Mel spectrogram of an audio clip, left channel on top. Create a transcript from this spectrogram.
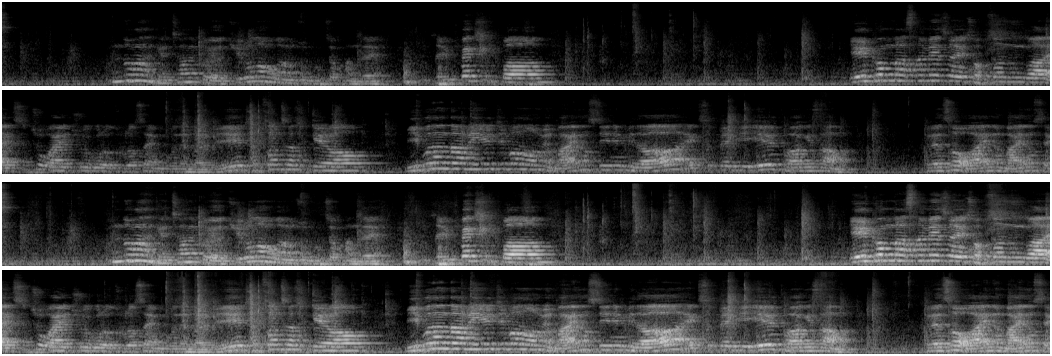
한동안은 괜찮을 거예요. 뒤로 넘어가면 좀 복잡한데 자, 610번 1,3에서의 접선과 x축, y축으로 둘러싸인 부분의 넓이 접선 찾을게요. 미분한 다음에 1 집어넣으면 마이너스 1입니다. x 빼기 1 더하기 3 그래서 y는 마이너스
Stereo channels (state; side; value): quieter; left; 8.7 dB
